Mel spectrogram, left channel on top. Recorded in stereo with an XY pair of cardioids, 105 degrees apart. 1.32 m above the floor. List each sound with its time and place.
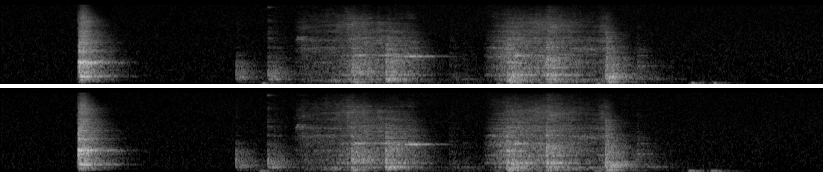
0.8 s a snare drum: 70° right, 1.8 m
2.4 s a drawer: 50° right, 1.6 m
